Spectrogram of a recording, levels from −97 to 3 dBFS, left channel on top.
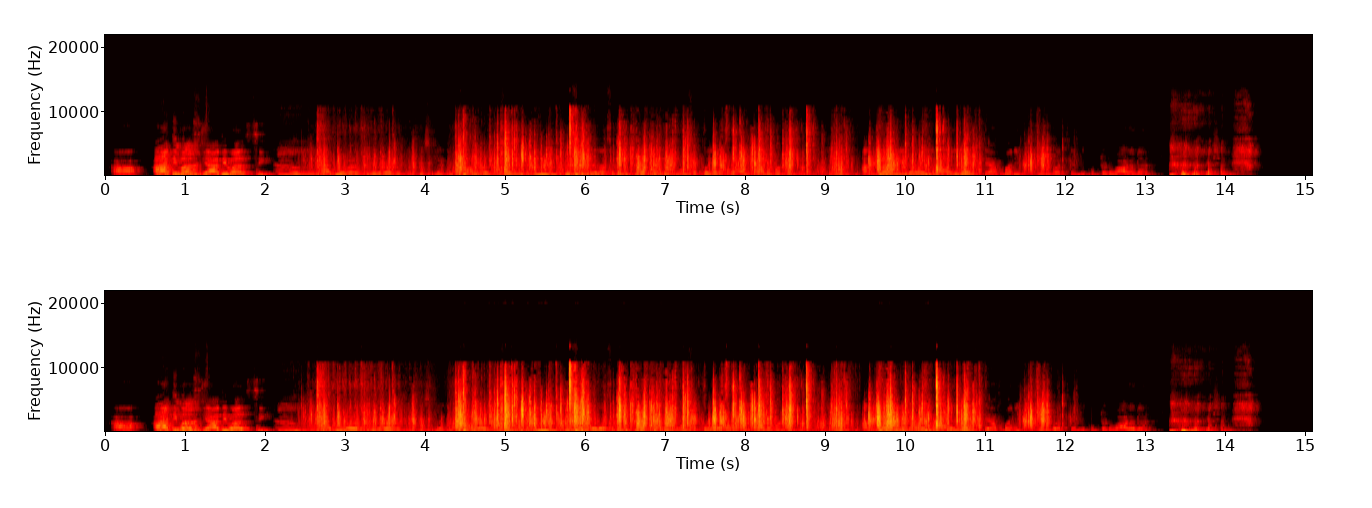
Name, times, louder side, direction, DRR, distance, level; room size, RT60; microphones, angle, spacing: voice 1, 0.1-2.1 2.7-5.4 5.7-13.1 13.4-13.6 14.0-14.1, equal, 25° left, 2.9 m, -54 dB
voice 2, 0.6-1.2 2.1-2.9 5.4-5.8 13.3-14.4, equal, 60° left, 1.9 m, -54 dB
sound 1, 2.5-12.0, right 7 dB, 35° right, 0.5 m, -44 dB
14.0 x 7.1 x 4.0 m
head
